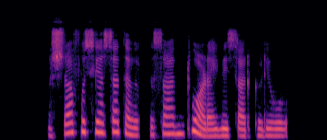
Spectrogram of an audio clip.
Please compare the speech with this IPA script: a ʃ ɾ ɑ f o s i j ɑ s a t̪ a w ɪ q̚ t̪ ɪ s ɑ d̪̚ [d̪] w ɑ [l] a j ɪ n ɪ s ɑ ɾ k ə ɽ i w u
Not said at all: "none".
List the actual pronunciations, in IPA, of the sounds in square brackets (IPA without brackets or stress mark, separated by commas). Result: d̪, ɽ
